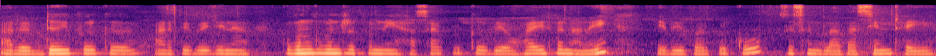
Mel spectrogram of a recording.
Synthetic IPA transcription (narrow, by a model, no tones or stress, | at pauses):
aɾudɯjpʰɯɾkʰɯaɾpibezina | ɡ̥ubɔnɡubɔnɾɯkʰɯmniɦasaɾpʰɯɾkʰɯbjawɦajkʰɯnanɯj | ebibaɾpʰɯɾkozɯsɯnlaɡasintʰajɯ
